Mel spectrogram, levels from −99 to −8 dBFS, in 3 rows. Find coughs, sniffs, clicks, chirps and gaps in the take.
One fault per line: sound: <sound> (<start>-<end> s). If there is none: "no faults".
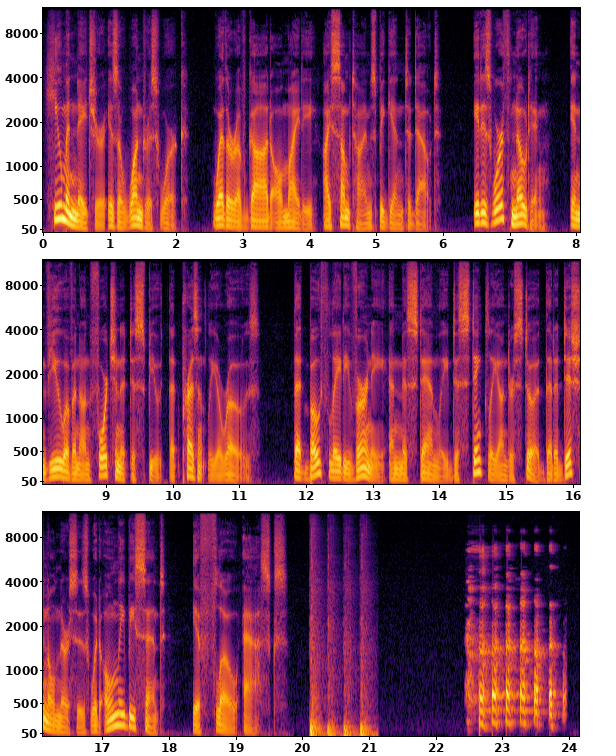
sound: thud (20.1-21.1 s)
sound: laugh (22.4-24.0 s)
